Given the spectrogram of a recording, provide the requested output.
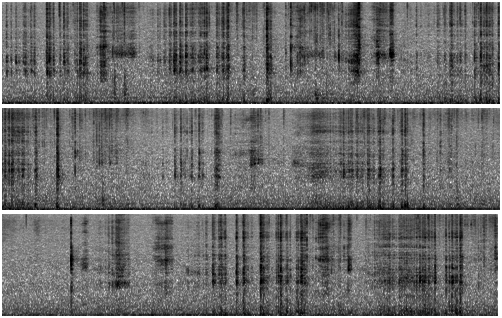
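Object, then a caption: Bar of soap shaved with a blade. A utility blade shaves and scrapes green flakes off a hand-sized, solid, dry green bar of soap held in the hand. Quiet, bright, crisp scraping and rasping runs throughout, with sharp, short crackling clicks where the blade bites into the dry soap.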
